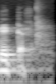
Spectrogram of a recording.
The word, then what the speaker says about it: debtor: Spelling क्या है, DEBTOR है ना, बी साइलेंट हो जाता है, डेटर।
